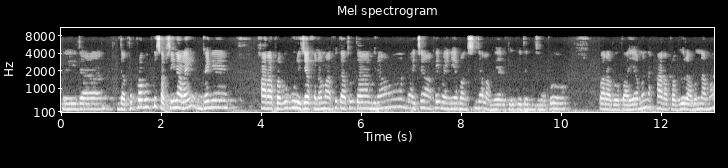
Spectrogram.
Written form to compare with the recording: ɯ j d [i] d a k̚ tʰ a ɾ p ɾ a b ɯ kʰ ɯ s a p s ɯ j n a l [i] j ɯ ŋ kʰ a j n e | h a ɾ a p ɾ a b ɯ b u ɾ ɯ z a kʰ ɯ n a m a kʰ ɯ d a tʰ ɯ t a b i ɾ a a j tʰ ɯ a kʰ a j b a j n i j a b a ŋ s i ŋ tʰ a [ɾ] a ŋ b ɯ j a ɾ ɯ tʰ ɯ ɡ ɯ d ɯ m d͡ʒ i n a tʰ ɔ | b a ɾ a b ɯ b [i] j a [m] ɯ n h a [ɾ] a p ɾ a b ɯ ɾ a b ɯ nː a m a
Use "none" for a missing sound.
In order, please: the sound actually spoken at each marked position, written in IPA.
a, a, l, a, m, ɾ

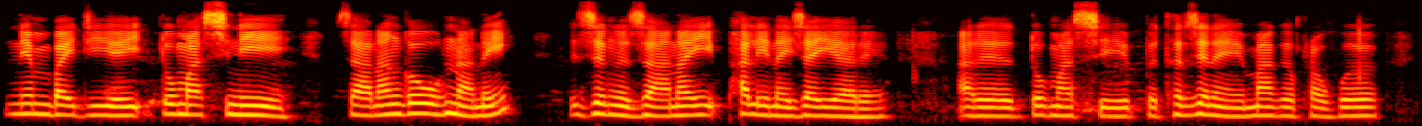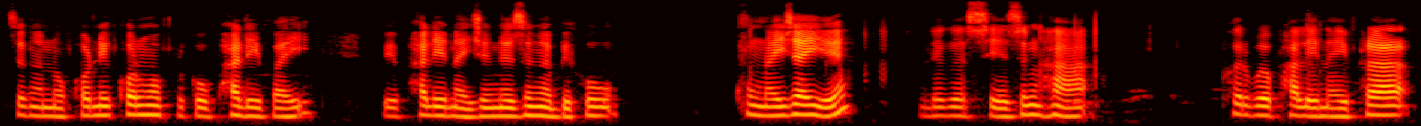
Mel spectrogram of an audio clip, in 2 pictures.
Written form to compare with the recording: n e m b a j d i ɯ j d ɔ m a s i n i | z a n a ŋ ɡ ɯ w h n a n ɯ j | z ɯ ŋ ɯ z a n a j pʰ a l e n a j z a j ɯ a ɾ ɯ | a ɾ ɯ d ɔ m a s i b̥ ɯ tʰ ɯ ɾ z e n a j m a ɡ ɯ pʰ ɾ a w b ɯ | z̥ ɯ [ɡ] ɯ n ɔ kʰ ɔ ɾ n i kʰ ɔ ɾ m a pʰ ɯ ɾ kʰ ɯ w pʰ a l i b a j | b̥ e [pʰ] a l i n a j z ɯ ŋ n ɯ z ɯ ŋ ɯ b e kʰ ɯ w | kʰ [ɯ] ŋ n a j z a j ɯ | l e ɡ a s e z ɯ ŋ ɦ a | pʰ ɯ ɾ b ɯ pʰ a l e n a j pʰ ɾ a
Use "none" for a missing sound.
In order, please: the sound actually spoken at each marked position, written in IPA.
ŋ, pʰ, u

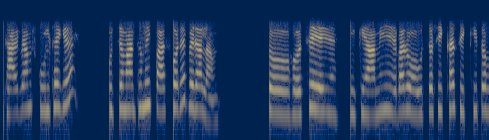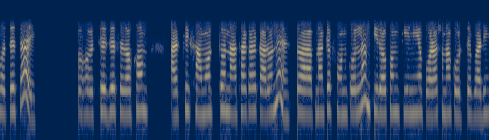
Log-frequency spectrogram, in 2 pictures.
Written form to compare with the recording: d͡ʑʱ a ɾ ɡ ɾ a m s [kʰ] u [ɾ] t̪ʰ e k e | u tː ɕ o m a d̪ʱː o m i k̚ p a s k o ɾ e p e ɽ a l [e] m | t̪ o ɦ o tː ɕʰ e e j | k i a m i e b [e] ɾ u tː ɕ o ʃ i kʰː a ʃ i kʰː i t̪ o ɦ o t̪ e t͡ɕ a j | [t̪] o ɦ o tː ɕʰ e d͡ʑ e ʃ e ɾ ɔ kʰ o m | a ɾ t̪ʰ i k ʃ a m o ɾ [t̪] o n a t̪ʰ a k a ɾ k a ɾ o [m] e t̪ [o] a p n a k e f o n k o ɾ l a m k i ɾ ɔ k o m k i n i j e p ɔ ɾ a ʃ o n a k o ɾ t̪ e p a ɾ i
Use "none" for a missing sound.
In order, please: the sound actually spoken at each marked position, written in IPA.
k, l, a, a, t̪, t̪ʰ, n, o

